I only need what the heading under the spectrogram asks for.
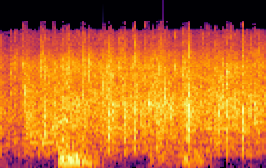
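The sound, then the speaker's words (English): An audience claps steadily for a few seconds, a dense, even wash of many hands with no single claps standing out and no voices over it. “And I'll let you clap.”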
